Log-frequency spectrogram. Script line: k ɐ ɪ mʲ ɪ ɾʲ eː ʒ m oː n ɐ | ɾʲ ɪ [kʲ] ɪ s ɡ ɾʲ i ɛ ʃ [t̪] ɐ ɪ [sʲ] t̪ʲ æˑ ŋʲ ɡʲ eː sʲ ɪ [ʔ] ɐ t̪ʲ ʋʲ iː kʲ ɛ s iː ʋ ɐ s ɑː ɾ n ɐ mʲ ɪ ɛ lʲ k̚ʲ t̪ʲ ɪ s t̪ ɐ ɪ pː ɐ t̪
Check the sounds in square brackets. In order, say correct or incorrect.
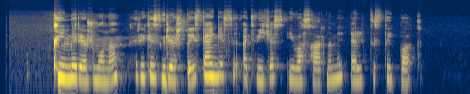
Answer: correct, correct, correct, correct

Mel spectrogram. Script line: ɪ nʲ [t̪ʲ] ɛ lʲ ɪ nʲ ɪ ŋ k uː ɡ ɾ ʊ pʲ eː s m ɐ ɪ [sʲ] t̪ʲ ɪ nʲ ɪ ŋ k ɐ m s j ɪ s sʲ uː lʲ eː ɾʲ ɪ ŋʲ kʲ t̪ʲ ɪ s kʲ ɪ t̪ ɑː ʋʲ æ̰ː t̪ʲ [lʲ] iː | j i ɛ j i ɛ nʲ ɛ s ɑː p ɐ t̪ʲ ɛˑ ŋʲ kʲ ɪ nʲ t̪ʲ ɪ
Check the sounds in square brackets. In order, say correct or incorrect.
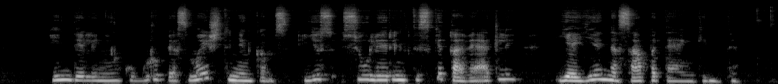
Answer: incorrect: d̪ʲ, incorrect: ʃʲ, correct

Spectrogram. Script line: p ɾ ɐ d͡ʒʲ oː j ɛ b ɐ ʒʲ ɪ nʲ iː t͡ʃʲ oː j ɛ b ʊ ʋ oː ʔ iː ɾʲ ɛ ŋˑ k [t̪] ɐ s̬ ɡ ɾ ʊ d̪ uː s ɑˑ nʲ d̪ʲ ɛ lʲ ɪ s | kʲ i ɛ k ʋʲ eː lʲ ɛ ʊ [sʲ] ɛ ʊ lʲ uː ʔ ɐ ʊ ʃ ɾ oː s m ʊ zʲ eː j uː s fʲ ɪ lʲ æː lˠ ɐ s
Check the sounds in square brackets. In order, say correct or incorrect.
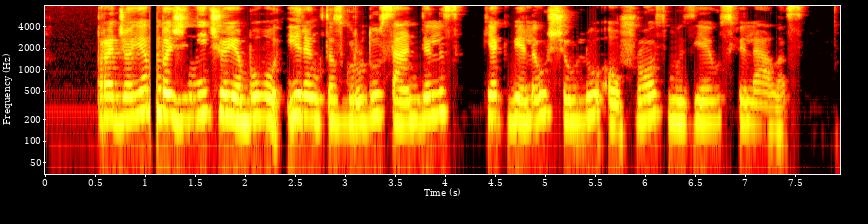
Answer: correct, incorrect: ʃʲ

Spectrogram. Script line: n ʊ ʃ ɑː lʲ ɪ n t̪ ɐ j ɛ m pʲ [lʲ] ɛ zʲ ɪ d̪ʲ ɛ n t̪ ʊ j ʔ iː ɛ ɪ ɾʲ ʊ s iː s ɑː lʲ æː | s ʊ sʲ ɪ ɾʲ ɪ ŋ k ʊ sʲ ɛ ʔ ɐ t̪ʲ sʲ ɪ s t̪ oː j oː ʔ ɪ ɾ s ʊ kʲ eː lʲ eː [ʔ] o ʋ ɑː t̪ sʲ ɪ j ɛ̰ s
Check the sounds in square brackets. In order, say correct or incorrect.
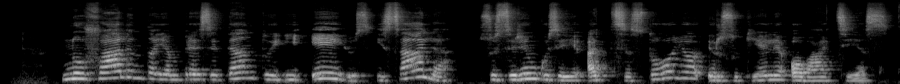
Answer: incorrect: ɾʲ, correct

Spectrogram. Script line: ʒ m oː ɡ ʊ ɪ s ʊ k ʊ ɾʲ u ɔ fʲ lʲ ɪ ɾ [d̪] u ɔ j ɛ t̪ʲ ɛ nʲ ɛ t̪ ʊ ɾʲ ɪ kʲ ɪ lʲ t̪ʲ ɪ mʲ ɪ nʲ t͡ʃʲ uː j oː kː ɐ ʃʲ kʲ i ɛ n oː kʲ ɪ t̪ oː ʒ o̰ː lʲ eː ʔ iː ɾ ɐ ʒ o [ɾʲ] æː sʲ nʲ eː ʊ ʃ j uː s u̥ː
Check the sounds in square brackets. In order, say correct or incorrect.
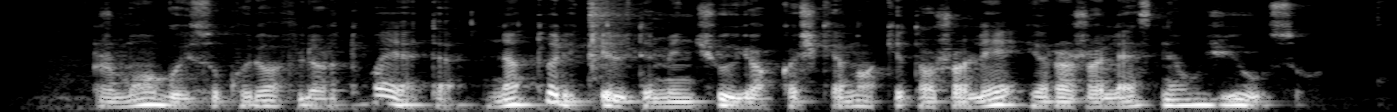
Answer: incorrect: t̪, incorrect: lʲ

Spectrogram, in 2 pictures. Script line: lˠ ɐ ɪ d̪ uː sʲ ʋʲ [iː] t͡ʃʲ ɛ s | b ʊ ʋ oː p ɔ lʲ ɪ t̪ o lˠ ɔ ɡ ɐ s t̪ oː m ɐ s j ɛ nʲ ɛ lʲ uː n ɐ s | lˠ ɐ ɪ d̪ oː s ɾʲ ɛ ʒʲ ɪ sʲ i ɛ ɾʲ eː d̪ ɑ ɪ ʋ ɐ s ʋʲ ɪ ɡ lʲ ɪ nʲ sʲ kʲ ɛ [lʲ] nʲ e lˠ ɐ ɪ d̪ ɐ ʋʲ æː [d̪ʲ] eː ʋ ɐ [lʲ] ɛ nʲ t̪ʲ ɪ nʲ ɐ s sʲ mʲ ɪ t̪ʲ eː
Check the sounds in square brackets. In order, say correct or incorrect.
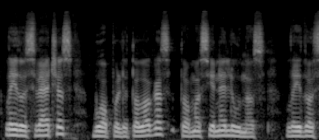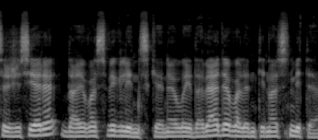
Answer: incorrect: æː, incorrect: none, correct, correct

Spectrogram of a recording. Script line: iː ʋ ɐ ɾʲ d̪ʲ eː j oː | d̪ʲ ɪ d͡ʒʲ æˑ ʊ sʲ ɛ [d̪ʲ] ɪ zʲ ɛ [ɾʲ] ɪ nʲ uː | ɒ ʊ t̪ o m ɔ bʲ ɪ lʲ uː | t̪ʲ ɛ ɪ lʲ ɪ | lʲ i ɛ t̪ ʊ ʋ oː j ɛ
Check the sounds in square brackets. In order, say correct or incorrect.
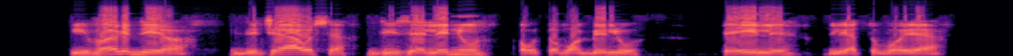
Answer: correct, incorrect: lʲ

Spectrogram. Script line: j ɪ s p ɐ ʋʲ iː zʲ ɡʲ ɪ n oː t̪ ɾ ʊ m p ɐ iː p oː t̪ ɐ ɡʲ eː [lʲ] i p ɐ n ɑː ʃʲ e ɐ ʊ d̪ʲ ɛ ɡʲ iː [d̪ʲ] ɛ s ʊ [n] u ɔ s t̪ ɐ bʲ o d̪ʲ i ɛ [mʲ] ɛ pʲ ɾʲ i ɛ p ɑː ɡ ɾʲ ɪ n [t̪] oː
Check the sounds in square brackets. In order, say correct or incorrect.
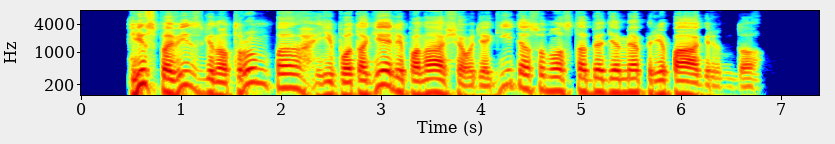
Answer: correct, incorrect: t̪ʲ, correct, correct, incorrect: d̪

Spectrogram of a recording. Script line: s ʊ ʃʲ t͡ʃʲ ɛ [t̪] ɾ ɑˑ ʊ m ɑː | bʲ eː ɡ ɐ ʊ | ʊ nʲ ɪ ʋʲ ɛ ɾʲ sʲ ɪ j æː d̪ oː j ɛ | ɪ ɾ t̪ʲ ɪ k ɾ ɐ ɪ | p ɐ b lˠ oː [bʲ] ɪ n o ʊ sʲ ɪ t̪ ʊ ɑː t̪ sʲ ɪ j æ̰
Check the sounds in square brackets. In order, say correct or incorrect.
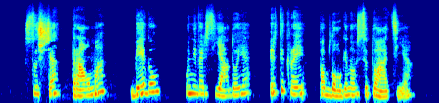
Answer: correct, incorrect: ɡʲ

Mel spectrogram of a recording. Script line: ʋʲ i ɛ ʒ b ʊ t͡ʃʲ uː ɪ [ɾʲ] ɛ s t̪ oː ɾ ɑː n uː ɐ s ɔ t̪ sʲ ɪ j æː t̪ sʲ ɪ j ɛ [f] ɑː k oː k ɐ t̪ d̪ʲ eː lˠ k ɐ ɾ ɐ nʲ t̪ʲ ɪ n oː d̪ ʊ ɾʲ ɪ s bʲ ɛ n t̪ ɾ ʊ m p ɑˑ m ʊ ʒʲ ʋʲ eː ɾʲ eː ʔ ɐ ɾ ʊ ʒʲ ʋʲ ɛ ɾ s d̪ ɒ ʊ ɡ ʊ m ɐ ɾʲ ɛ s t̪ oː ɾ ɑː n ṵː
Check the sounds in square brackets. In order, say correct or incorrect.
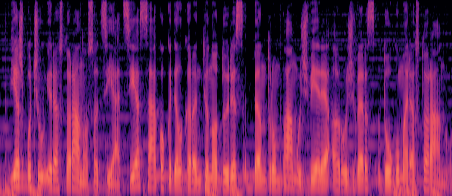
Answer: correct, incorrect: s

